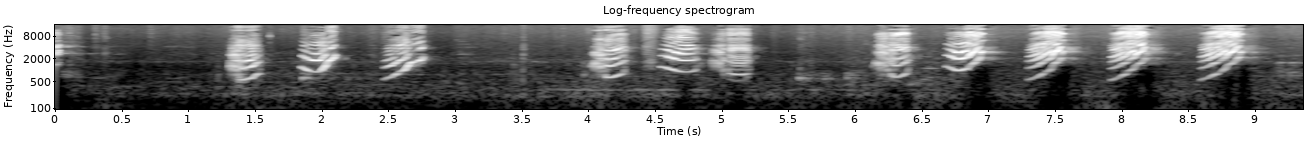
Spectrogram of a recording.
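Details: Green rose-ringed parakeet eating food gives loud arched squawks in groups of two or three, each dropping sharply in pitch, separated by short quiet gaps over a low room hum.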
